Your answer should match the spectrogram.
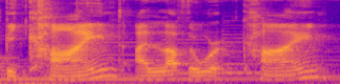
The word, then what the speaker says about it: Kind: And kind, interestingly, this word in German is called Kind. It's pronounced as Kind.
